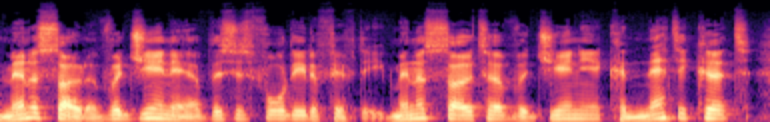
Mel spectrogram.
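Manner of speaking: ordinary talk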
